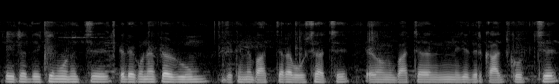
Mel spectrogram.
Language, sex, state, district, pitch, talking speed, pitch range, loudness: Bengali, male, West Bengal, Malda, 115 Hz, 170 wpm, 110-125 Hz, -27 LUFS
